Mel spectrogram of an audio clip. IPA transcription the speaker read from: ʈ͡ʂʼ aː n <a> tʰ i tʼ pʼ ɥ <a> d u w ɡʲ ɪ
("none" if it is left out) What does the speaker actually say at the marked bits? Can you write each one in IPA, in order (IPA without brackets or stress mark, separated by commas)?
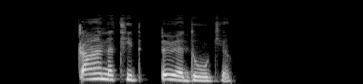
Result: a, a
